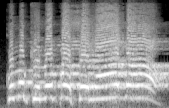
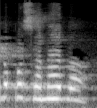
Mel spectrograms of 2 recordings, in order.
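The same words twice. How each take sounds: First: High, forceful incredulous question; raised-pitch preacher's outrage; indignant rebuke. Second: High, offhand imitation of unconcern; mock nonchalance. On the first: Real, not acted. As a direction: throw the dismissal back indignantly. Rebukes the dismissive attitude. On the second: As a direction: brush it off as no matter. Voices the unconcerned attitude.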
